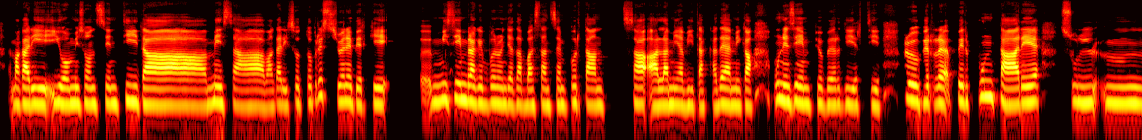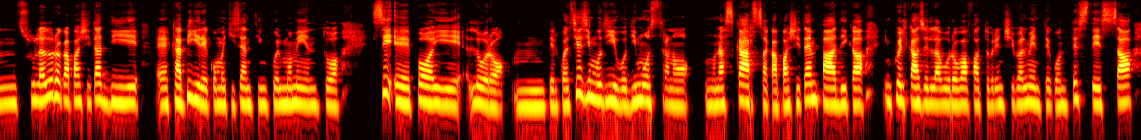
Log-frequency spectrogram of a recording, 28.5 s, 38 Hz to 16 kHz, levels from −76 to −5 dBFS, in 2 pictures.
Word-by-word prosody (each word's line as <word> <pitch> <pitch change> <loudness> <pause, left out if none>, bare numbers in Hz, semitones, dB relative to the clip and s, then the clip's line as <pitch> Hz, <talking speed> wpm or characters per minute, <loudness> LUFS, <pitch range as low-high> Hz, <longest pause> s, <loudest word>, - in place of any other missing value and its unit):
"Magari 185 -1 +2
io 185 -2 -1
mi 185 0 -1
son 185 +1 -4
sentita 175 -2 +5
messa, 170 -3 0
magari, 165 +2 -5
sotto 185 +2 -8
pressione 205 -4 -2
perché, 180 +1 -3 0.5
uhm, 200 - -5
mi 220 +1 -1
sembra 215 -1 +2
che 190 -1 -4
voi 190 +2 -5
non 185 - -3
diate 180 0 -6
abbastanza 170 0 -4
importanza 175 0 -1
alla 175 +1 +4
mia 180 -1 -2
vita 165 -1 -5
accademica"; 170 +1 0 0.3
un 225 +1 -2
esempio, 190 -3 -1
per 175 +1 -6
dirti, 175 -1 -7 0.3
proprio 220 -4 +1
per 195 -1 0
per 200 -3 -3
puntare 200 -5 +4 0.2
sul 195 -1 -4
mhmm, 190 -1 -4
sulla 205 +2 -2
loro 255 +3 +2
capacità 210 0 +1
di, 190 -1 -2 0.2
ehm, 180 +2 -2
capire 195 +1 +3
come 180 +2 -5
ti 170 0 -11
senti 180 0 -4
in 180 -1 -6
quel 180 +1 -5
momento, 175 -2 -3 0.4
se, 300 - +2
ehm, 190 -4 +2
poi 185 -4 +1
loro, 170 -5 -1
mhmm, 160 0 -4
per 170 0 -7
qualsiasi 230 - -1
motivo, 205 -5 -1
dimostrano 185 -4 -3
una 175 +1 -2
scarsa 200 -1 +5
capacità 170 +5 0
empatica, 180 -4 +5 0.3
in 205 -3 -7
quel 210 0 0
caso 190 -1 +5
il 185 - -4
lavoro 175 -1 0
va 180 0 +2
fatto 180 0 -4
principalmente 180 0 -4
con 170 0 -7
te 225 +7 -6
stessa, 190 -2 +3
180 Hz, 145 wpm, -23 LUFS, 175-195 Hz, 0.5 s, sentita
